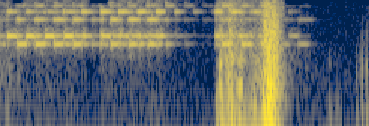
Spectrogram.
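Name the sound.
telephone ringing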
